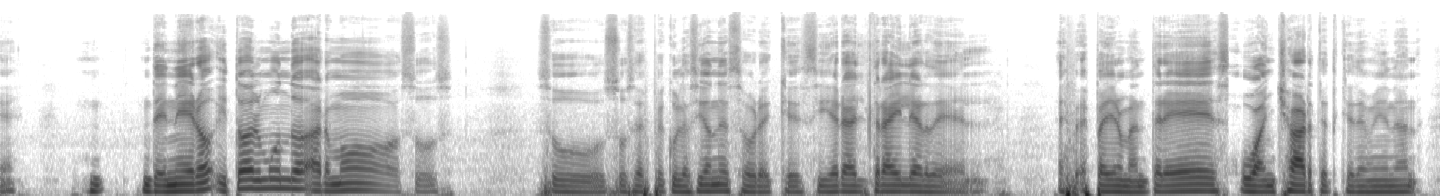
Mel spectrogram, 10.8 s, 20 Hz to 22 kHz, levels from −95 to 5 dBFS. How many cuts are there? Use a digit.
1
